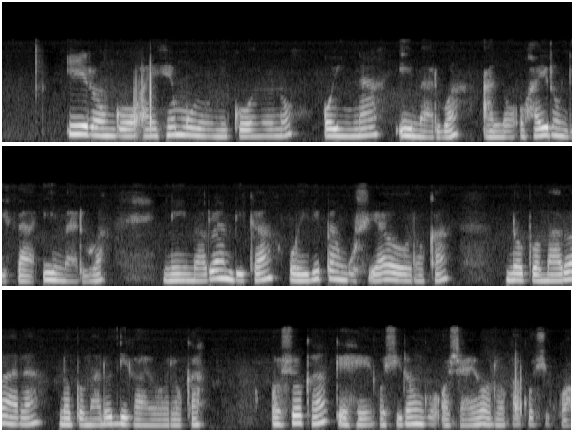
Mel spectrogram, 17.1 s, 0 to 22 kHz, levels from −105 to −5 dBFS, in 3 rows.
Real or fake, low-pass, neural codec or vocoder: real; 7.2 kHz; none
